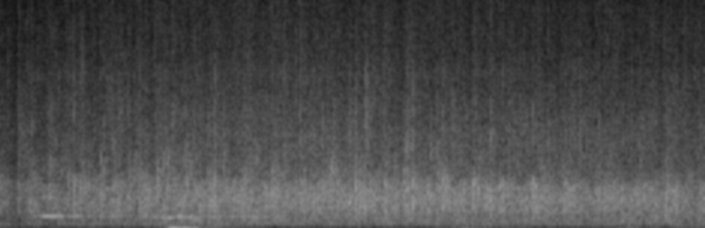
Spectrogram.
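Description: A large crowd applauds steadily in an echoing hall.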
